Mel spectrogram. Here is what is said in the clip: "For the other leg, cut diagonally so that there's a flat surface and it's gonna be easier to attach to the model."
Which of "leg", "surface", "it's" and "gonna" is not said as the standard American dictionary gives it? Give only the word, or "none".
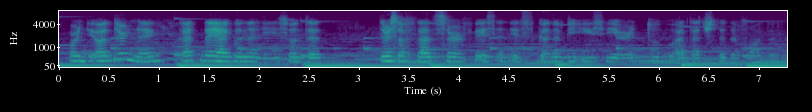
leg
